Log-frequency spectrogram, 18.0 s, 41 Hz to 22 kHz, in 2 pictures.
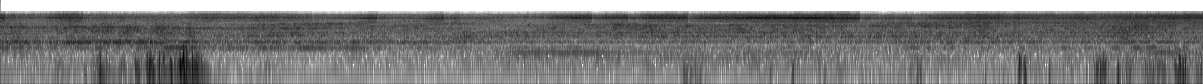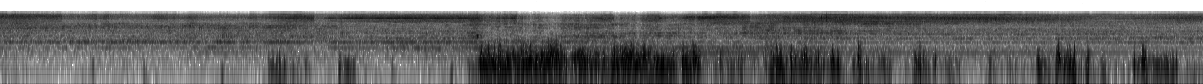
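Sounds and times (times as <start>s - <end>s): model helicopter whine: 0.0s - 18.0s
wind buffeting microphone: 0.7s - 1.6s, 12.5s - 18.0s.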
